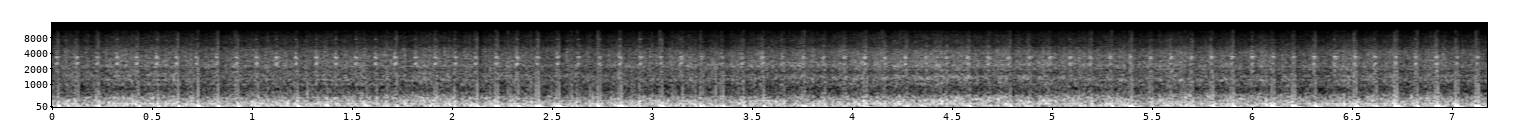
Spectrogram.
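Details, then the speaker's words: Rolls-Royce that stalls once hot, new coil wire and Taylor 150 ohm 8mm plug wires, warm engine in park: steady idle, even firing, no misses, but idle speed a little high; drops a couple hundred RPM in gear. "Now that idle seems a bit high, but whenever you put it into gear, it lowers it, drops it down a couple hundred RPM, and it settles in nice. Right now we're just in park."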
